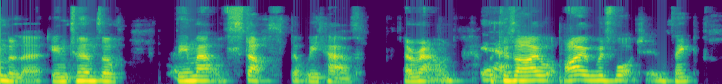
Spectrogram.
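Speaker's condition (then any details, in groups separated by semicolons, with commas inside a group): Cerebral palsy; from birth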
